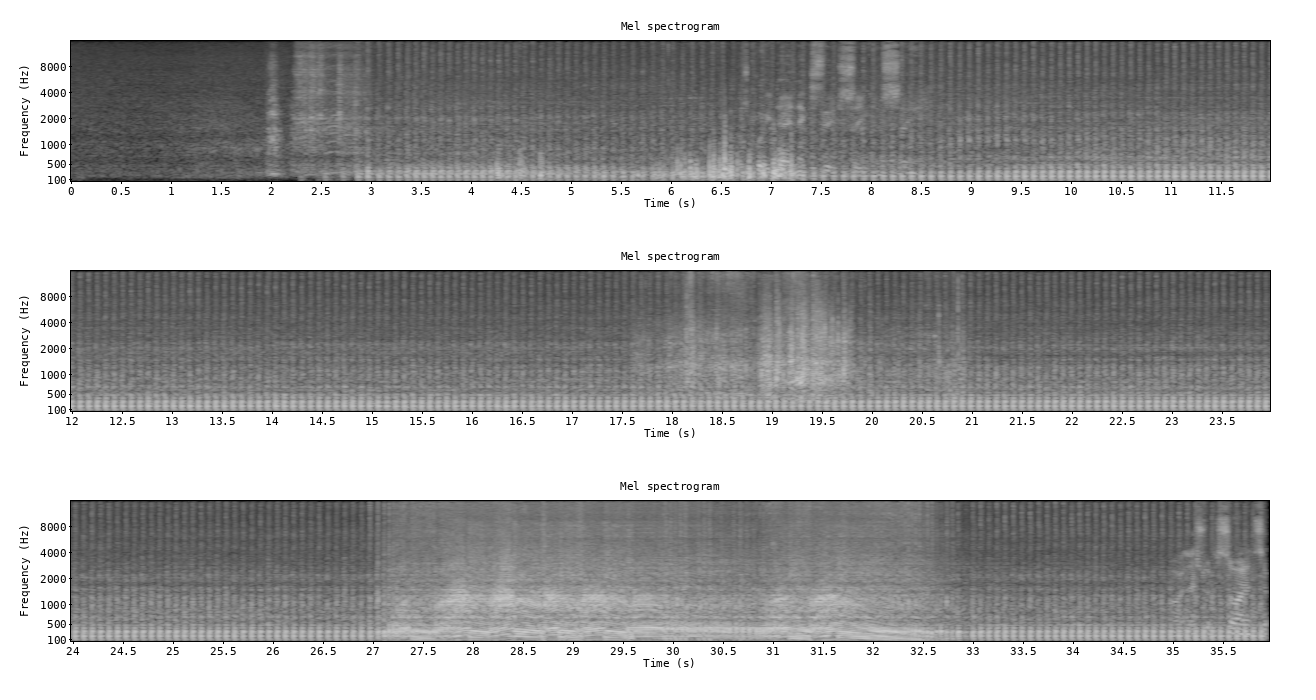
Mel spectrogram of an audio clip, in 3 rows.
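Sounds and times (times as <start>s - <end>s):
motorcycle engine idling and revving: 2.1s - 35.9s.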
